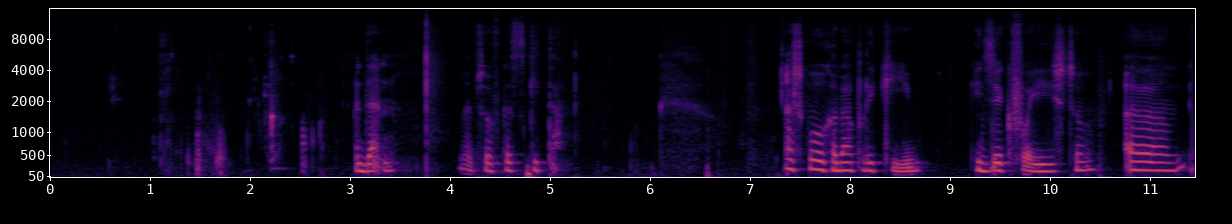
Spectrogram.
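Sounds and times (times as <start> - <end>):
person sipping and swallowing water: 0.6 - 3.1
speech: 3.1 - 3.6, 4.2 - 5.2, 7.4 - 11.4.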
